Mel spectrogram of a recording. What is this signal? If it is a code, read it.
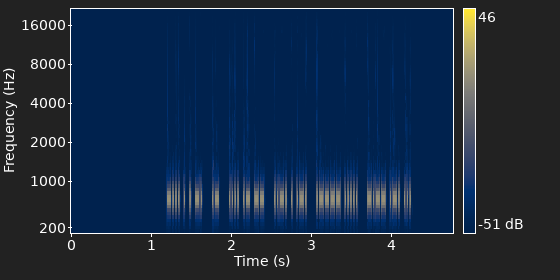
Morse code, heard as a keyed tone, about 69 wpm, 700 Hz. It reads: BEEN A HAM FER 15 YRS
